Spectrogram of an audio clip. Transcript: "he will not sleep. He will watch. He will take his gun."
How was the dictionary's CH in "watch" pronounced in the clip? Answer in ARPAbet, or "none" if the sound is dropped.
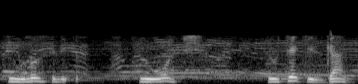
CH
